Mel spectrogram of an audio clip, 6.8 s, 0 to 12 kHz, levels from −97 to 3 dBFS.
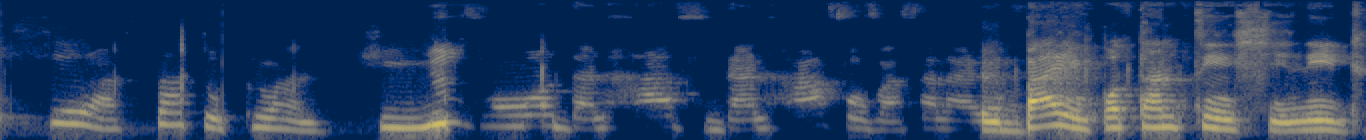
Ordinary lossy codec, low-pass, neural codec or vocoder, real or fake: none; none; none; real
